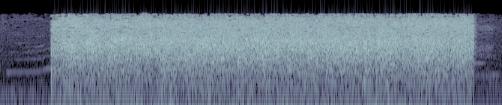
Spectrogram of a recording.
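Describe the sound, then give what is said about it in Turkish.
A loud, dense burst of crowd applause played on a radio show, many hands clapping in a steady roar for about four seconds, starting and stopping abruptly with no voices over it. “Evet, alkışlar da benden sana geldi.”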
